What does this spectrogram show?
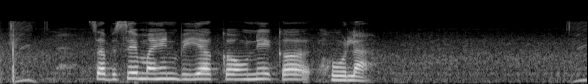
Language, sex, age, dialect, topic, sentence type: Bhojpuri, female, 25-30, Western, agriculture, question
